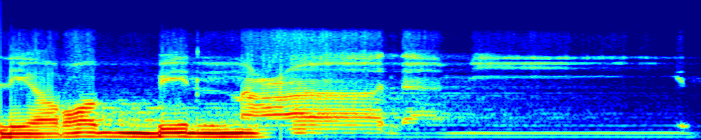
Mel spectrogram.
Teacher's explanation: را کو پر کر کے پڑھیں گے، با کو آگے لام کے ساتھ ملا کے پڑھیں گے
